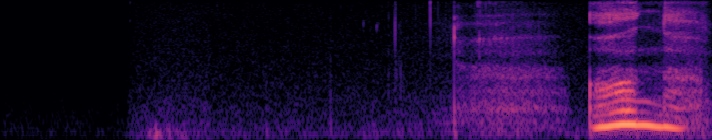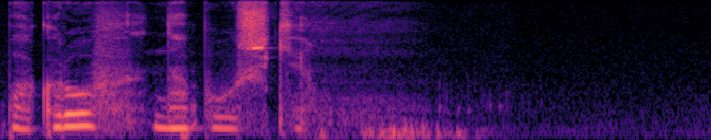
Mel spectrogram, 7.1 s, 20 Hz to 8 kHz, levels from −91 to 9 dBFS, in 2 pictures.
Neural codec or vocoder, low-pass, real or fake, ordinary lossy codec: none; none; real; none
